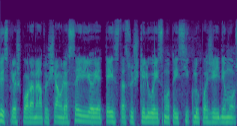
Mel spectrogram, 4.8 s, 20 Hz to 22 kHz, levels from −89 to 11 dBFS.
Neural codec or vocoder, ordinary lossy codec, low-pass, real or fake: none; AAC, 32 kbps; 19.8 kHz; real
